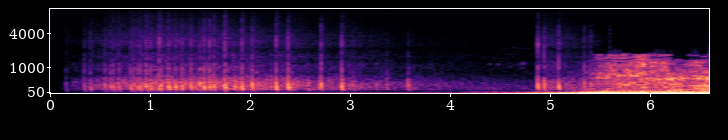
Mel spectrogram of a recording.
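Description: Dense crackling with many sharp pops, thinning out after about three and a half seconds, then two sharp clicks. Muffled music with a heavy low end starts about five seconds in.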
